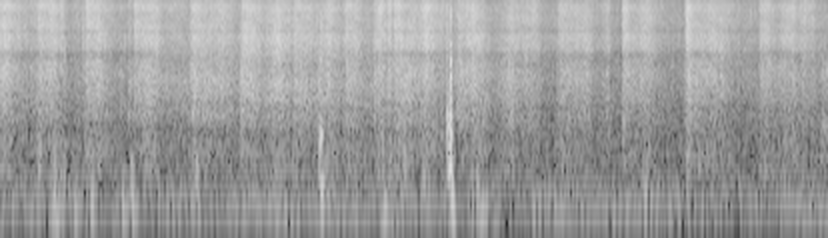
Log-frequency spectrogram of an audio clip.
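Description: Dry fallen leaves rustling and crunching loudly as a leaf pile is dug into and flung about by hand, in quick repeated rushes.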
